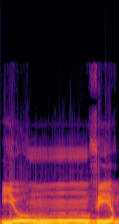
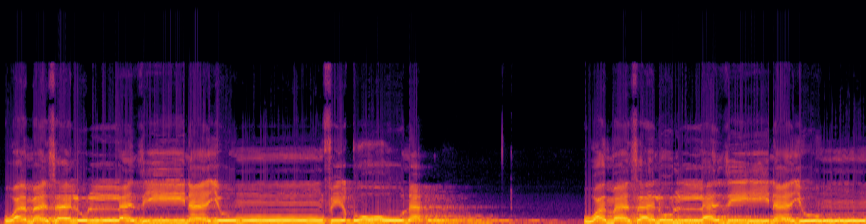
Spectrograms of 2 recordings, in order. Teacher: নুন সাকিনের পরে ইকফার 15টি হরফের ভিতরে একটি হরফ ফা আসছে, এই কারণে এই নুন সাকিনকে নাকের ভিতরে লুকাইয়া গুন্নার সহিত পড়ব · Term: ইকফাহ গুন্না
